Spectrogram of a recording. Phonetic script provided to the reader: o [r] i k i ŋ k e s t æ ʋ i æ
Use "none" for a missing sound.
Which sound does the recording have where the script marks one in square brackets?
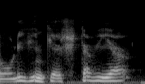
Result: l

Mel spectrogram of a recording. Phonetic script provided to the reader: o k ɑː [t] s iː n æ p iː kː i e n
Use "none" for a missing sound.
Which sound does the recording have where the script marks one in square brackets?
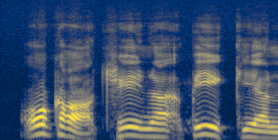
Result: t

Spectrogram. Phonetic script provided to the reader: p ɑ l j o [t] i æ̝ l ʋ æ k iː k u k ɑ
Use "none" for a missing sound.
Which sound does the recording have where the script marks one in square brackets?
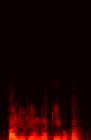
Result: s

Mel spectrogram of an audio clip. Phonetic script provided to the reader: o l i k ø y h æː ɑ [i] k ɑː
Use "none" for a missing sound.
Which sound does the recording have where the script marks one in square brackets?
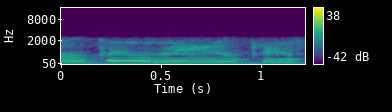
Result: i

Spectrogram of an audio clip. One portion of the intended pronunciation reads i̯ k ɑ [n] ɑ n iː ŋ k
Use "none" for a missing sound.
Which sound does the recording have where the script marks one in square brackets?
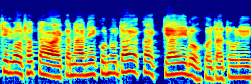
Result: n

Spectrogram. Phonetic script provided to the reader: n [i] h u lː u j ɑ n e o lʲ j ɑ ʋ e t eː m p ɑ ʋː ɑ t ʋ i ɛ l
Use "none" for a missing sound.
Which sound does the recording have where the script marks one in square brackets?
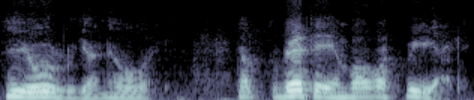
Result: iː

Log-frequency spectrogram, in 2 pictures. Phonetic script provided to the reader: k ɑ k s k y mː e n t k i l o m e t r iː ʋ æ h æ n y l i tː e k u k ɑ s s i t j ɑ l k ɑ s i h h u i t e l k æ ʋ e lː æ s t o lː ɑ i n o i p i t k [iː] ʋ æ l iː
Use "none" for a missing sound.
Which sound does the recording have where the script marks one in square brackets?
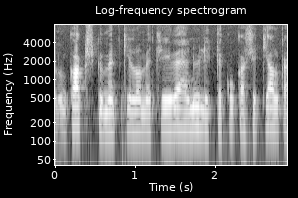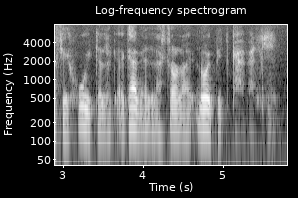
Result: æː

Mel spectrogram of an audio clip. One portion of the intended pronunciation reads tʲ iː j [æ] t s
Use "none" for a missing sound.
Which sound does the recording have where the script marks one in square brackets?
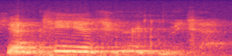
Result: æ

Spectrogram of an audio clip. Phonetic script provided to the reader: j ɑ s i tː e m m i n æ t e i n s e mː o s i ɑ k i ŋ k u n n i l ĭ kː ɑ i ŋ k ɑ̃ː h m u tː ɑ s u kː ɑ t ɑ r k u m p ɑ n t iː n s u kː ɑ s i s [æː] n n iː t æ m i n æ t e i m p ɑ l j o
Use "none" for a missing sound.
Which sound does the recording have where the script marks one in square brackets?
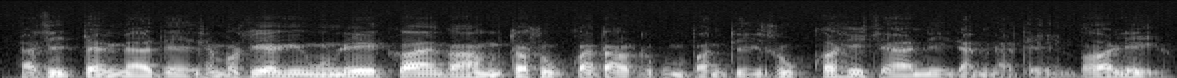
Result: æː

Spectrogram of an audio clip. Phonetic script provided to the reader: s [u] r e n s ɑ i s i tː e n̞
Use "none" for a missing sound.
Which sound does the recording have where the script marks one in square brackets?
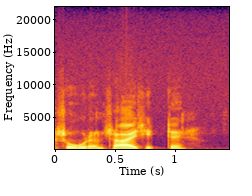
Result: uː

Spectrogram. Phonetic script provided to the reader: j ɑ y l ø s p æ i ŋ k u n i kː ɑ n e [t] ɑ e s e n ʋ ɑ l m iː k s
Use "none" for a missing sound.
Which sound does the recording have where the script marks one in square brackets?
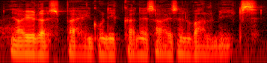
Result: s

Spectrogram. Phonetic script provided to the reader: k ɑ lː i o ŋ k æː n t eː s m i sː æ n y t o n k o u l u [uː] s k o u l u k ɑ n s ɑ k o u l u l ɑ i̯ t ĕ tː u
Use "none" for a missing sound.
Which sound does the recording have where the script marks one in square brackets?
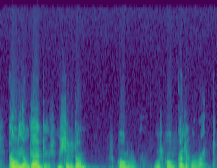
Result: uː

